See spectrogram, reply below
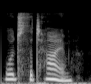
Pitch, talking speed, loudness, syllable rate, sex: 215 Hz, 195 wpm, -14 LUFS, 4.4 syllables/s, female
